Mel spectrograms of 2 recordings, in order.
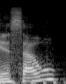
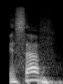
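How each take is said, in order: First: The name is said in its Spanish form. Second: The name is said in its Hebrew form. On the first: This is the familiar translated form of the name. "lo voy a decir en la forma eh, coloquial" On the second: This is the original untranslated form of the name. "Esav es el nombre hebreo"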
